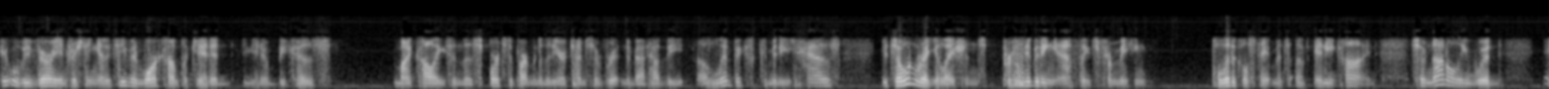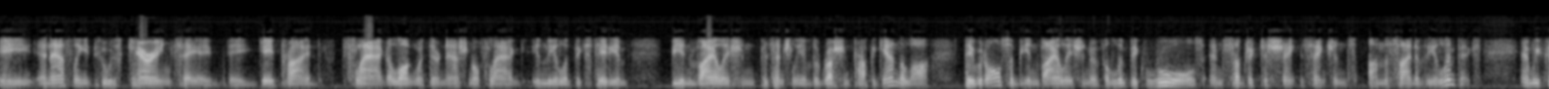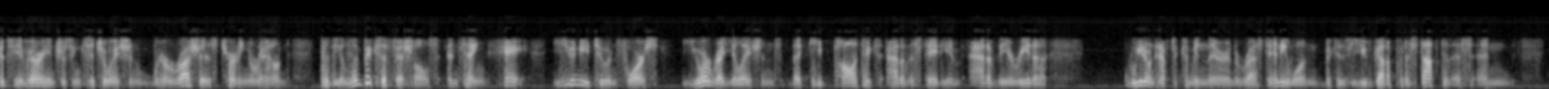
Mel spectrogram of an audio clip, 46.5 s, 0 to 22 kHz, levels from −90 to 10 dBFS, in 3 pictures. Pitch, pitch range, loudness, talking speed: 130 Hz, 125-145 Hz, -22 LUFS, 200 wpm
